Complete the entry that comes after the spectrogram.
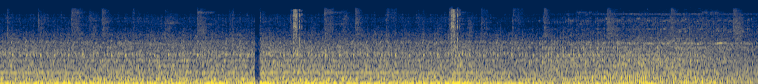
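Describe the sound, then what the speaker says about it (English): A heavy bulldozer engine from a kids' construction vehicles app rumbles at a loud, steady idle close by, a constant low drone with faint clanks and one brief sharp click. "A bulldozer is a tracked tractor used to push large quantities of soil, sand or rubble during construction"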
